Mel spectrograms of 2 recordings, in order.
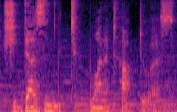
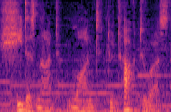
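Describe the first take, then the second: First: Not is contracted into doesn't. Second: The word not is said in full.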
